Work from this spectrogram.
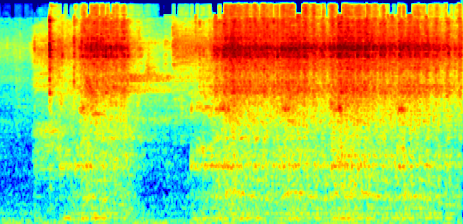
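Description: A sewing machine top-stitching a folded neck strip on a blouse, running in a steady mechanical whir with a rhythmic clatter, close and loud, pausing briefly in the middle before resuming with no talk.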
